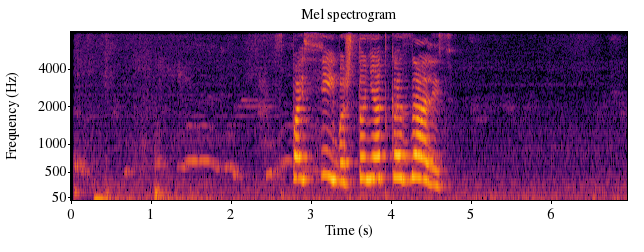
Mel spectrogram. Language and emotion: Russian, positive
